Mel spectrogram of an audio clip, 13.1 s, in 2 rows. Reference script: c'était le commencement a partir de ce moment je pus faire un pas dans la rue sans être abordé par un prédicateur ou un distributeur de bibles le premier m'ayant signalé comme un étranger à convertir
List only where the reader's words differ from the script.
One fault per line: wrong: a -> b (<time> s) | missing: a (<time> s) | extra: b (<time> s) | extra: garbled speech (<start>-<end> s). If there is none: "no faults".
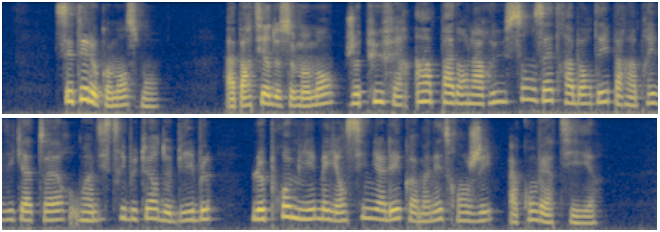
no faults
